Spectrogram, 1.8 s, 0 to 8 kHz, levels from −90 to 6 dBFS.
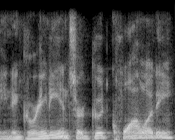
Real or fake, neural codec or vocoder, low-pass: real; none; 7.2 kHz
